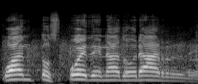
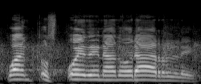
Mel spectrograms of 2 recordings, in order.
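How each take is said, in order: Both takes have the same delivery.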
